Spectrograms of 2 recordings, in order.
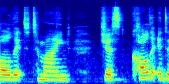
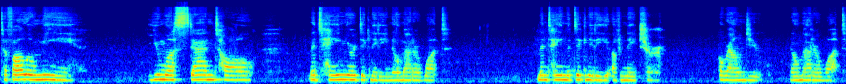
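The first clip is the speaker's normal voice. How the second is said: almost a whisper. Retelling what it said, speaking into your mind, almost a whisper. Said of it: "almost a whisper".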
